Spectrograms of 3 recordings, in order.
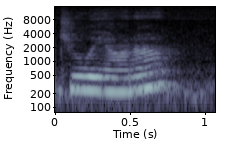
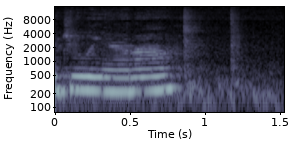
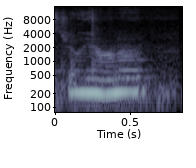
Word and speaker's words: Juliana: My name is pronounced Juliana. A lot of people say Juliana. Doesn't really matter, I guess, but it's Juliana.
